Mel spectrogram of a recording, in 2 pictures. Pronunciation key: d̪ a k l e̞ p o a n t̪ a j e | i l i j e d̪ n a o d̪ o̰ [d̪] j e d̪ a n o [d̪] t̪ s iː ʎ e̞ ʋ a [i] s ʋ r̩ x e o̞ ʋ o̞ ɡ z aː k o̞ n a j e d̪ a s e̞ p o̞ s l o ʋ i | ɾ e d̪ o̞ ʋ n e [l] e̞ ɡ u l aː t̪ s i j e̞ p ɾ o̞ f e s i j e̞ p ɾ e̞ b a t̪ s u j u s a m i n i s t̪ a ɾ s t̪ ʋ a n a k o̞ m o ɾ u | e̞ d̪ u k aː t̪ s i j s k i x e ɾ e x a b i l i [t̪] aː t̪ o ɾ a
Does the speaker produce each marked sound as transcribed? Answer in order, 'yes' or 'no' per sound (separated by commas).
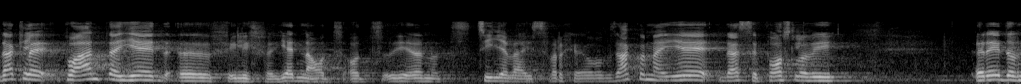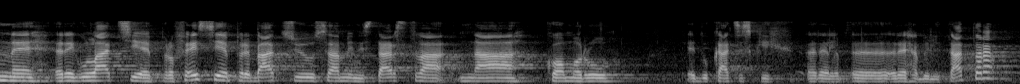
yes, yes, yes, no, yes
